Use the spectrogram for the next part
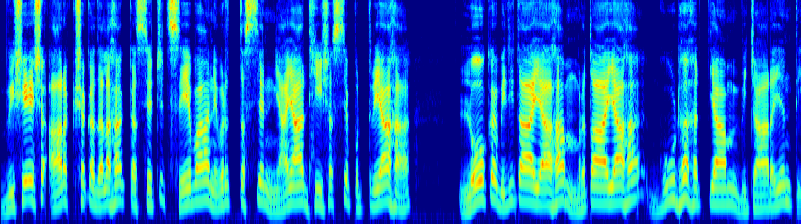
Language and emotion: Sanskrit, neutral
